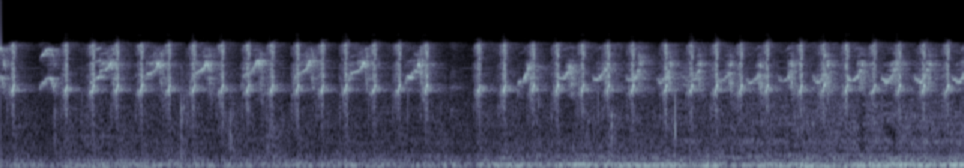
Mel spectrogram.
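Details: Long-tailed shrike singing in an energetic style used to train competition birds: quick, repeated sharp notes in a steady stream, briefly halting after three seconds before continuing, over a low hum.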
